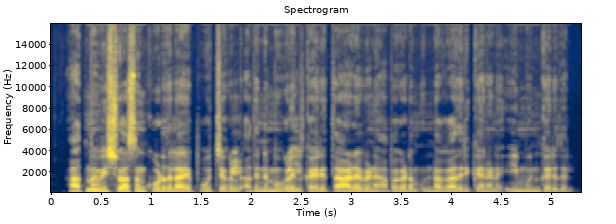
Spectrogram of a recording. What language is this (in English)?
Malayalam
